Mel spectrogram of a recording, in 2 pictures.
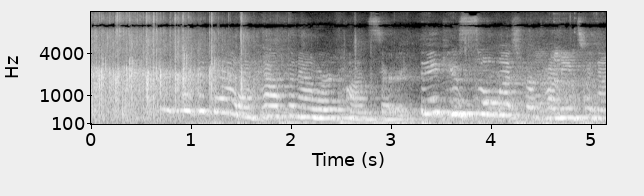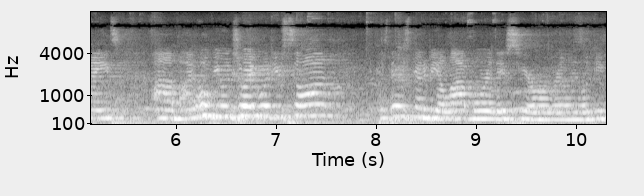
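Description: A woman speaks with animation through a microphone in a large hall.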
